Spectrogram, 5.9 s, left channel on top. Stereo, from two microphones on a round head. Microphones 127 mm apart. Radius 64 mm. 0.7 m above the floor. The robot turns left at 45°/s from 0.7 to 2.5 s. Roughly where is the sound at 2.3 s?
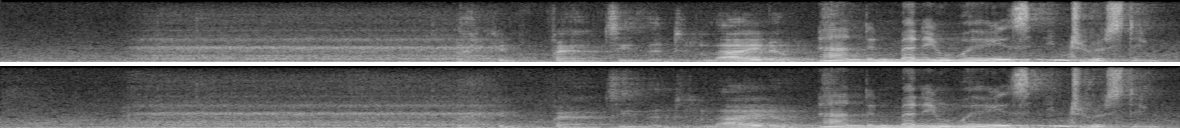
Left.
